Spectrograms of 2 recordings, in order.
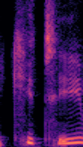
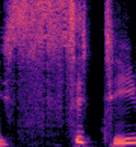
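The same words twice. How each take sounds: First: "kitty" with a k sound at the start; hard C. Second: "city" with an s sound at the start; soft C. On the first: Teacher shows wrong reading of city, hard C. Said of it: "We don't say kitty". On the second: Teacher shows right reading of city, soft C. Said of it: "we say city because a C before an I goes s". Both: Shown as a demonstration.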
